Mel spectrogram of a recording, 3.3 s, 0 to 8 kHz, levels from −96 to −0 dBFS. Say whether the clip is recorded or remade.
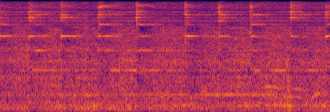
remade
